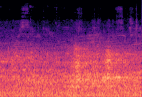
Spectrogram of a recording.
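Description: A dog barking, two short barks a little past a second in, over the steady chatter and noise of a large hall.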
